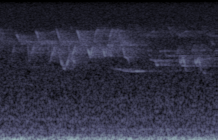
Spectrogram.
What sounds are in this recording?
Chestnut-sided Warbler, Red-eyed Vireo, Hermit Thrush, Black-and-white Warbler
